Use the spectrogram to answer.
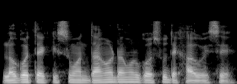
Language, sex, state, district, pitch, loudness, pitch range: Assamese, male, Assam, Kamrup Metropolitan, 100 Hz, -18 LUFS, 90-110 Hz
